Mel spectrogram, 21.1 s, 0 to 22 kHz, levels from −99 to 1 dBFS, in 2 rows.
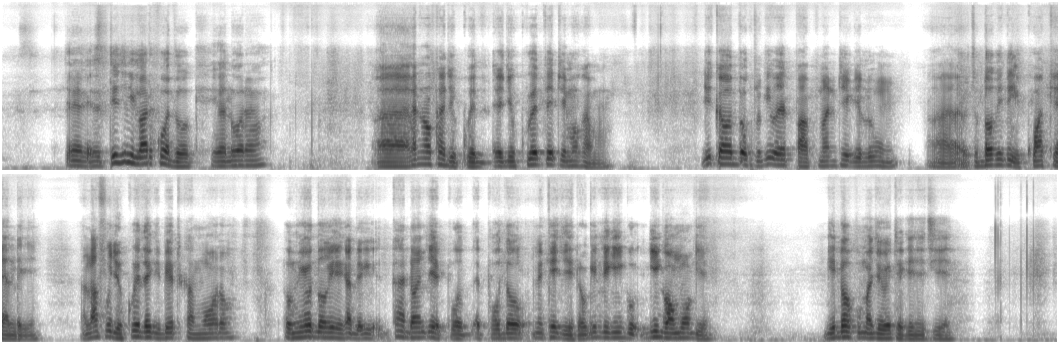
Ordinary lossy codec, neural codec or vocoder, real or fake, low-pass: none; codec, 44.1 kHz, 2.6 kbps, SNAC; fake; none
